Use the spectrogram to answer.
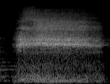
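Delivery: a long soft shh to still the storm; Jesus whispering the storm quiet; hushing whisper. Acted. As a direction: breathe it out, no voice at all.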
